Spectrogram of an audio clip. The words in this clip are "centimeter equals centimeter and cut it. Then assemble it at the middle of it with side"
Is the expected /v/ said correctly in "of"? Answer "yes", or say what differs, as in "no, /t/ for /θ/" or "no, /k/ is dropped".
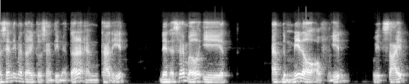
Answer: no, /w/ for /v/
